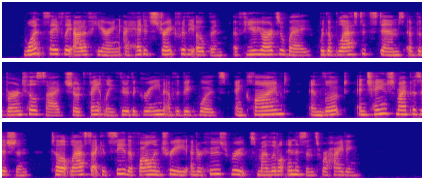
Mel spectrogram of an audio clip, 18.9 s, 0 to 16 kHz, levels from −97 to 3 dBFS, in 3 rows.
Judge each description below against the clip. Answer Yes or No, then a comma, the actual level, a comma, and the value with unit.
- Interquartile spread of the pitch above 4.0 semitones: No, narrow, 2.6 semitones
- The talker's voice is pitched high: Yes, high, 235 Hz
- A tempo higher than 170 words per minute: Yes, average, 180 wpm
